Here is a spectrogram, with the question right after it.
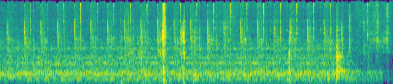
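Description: A sewing machine stitching half square triangle papers runs with a continuous fast whir, joined by a few sharp clicks and a clunk as the thread is cut and the needle rises, close and fairly quiet.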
